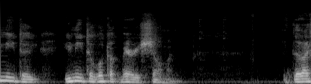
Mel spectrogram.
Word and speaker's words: Shomon: Tuesday Foster told me you need to look up Mary SHOMON.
